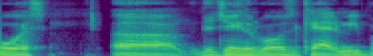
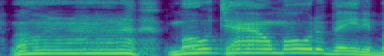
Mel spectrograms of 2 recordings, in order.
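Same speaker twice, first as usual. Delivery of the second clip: drawn-out catchphrase; 8 semitones higher, much slower than usual. Acted.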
